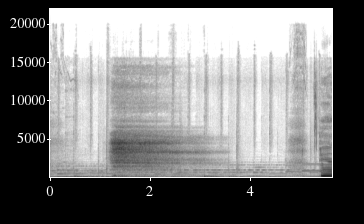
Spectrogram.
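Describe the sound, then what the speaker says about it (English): Deep breathing during a seated yoga twist: one long, close, airy breath swells and slowly fades, followed by a quieter pause and the start of another sharp intake at the end. "Bringing that right hand to the base of your spine, just pressing gently into the knee here. A few big breaths."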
